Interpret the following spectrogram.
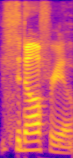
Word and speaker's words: D'Onofrio: D'Onofrio.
